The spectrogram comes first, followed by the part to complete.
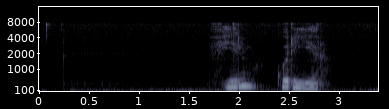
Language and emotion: Russian, neutral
